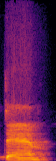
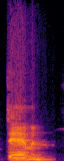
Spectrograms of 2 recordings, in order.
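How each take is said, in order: First: The final n sound is left silent. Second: The final n sound is pronounced. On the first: The speaker calls it right. "You say damn" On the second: The speaker calls it wrong. "You don't say damn"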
